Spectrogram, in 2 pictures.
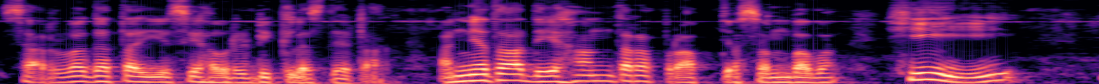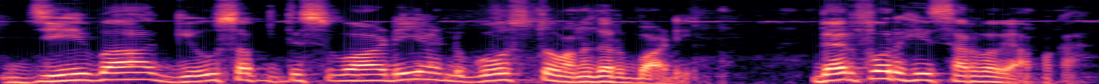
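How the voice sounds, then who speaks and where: Speaking with vocal fry in a dark, slightly high voice at a moderate pace, a South Indian man teaches Vedanta. He quotes Sanskrit scripture and comments on it emphatically, leaning on repetition and rhetorical questions.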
